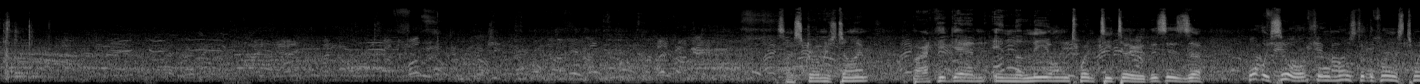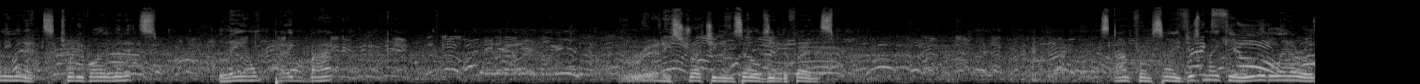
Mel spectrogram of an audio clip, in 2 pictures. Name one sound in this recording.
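A stadium crowd murmurs in the distance.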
